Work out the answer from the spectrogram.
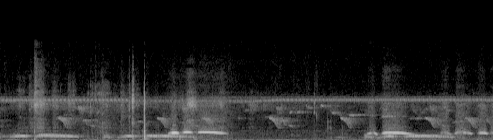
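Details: Spotted dove at a dove-keeping farm in Ba Vì, Hanoi, northern Vietnam: low coos and a rising whistled note, while many small birds chirp with quick, descending tweets in the background.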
